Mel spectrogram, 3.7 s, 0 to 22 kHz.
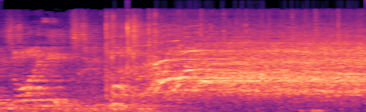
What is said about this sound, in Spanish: esto en realidad son 45 segundos de ovación como si fuera Pavarotti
